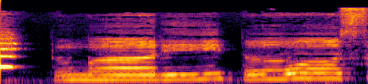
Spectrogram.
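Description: A man's low voice singing the melody in two long held notes, the first stepping slightly up in pitch. The tail of a bamboo flute (bansuri) note ends just at the start.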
